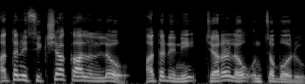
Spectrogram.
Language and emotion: Telugu, neutral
